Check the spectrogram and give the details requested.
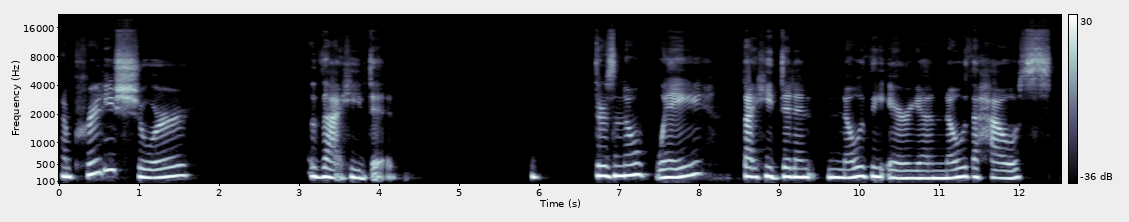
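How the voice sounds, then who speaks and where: A woman's voice: medium pitch, drawn-out words, long pauses, darkish tone. A woman hosting a true crime show, musing aloud and asking many rhetorical questions. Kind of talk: speculative true crime commentary.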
